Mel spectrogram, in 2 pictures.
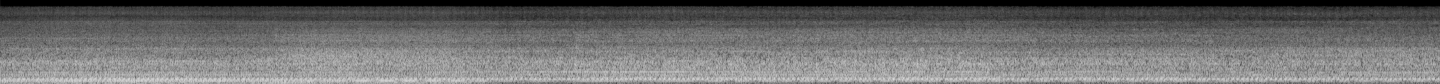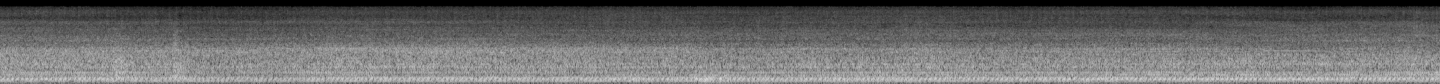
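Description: Diesel engines of heavy construction machinery running at a steady speed, a continuous low drone.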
